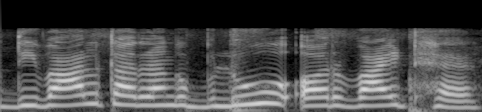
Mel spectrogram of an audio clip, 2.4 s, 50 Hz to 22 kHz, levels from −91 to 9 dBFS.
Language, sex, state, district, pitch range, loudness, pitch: Hindi, female, Jharkhand, Garhwa, 280-310 Hz, -14 LUFS, 295 Hz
